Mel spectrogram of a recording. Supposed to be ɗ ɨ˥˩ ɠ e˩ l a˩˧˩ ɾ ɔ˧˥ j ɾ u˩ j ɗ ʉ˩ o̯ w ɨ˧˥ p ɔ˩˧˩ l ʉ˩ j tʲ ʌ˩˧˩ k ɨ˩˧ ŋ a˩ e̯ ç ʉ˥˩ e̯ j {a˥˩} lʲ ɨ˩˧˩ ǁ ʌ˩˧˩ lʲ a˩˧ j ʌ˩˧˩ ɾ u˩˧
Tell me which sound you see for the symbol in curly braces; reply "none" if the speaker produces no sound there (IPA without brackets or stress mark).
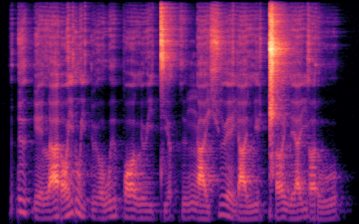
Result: a˩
